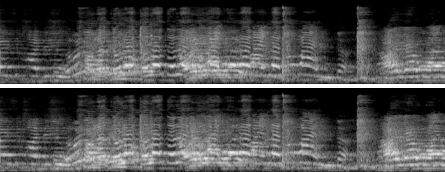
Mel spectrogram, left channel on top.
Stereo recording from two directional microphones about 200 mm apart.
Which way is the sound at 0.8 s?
Centre (ahead or behind).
